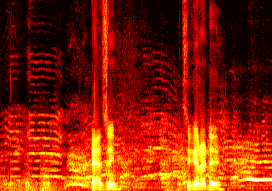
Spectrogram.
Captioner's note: crowd chatter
